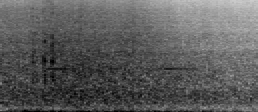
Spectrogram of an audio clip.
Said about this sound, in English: And when we look straight ahead, we see ocean, ocean, and more ocean.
